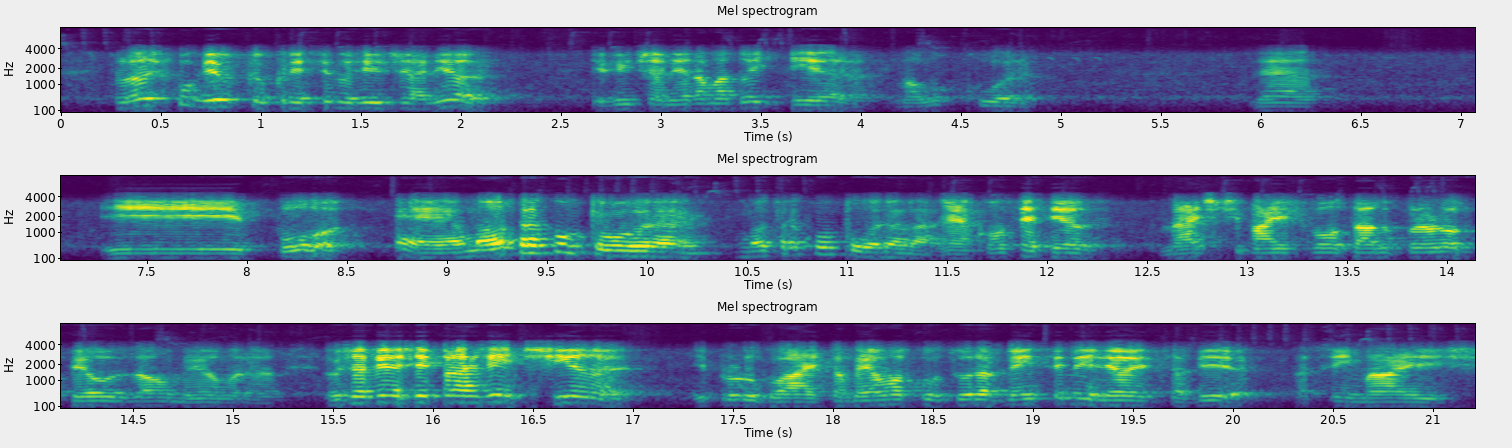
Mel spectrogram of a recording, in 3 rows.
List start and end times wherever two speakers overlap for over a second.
none

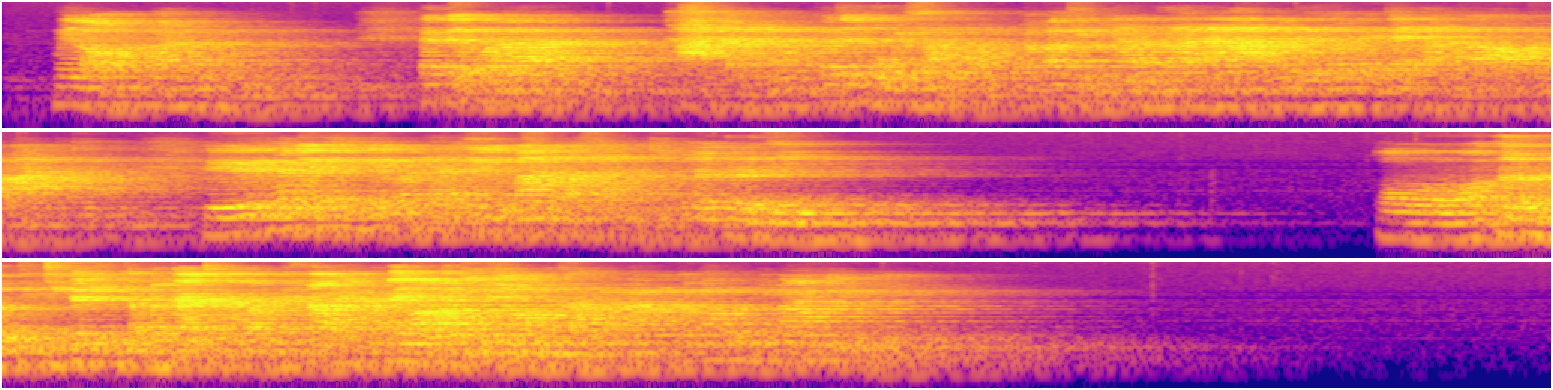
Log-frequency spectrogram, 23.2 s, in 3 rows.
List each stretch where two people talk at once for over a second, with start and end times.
17.1-18.4

